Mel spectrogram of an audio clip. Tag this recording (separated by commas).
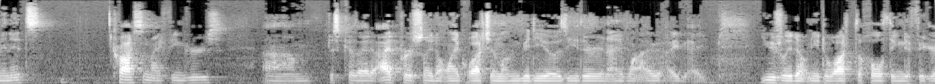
Speech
